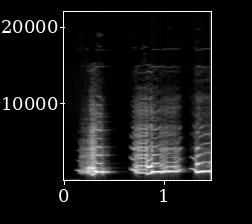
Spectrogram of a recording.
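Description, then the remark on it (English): A seagull calls three times in quick succession, loud, each cry a harsh, nasal squawk with a short gap between them and no one talking. “That's not really a note. That's a seagull.”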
